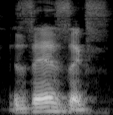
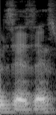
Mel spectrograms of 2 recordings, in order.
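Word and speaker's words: Xerxes: Esther 3:1 as a minister of of as a minister of uh aus of a into brackets zix zex please let me spell zex for him as a minister of aos and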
